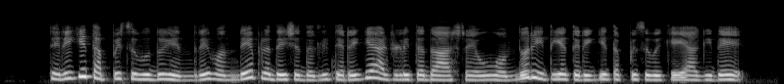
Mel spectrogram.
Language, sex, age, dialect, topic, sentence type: Kannada, female, 18-24, Mysore Kannada, banking, statement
